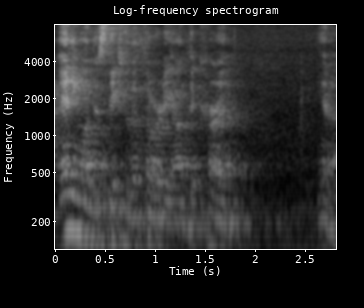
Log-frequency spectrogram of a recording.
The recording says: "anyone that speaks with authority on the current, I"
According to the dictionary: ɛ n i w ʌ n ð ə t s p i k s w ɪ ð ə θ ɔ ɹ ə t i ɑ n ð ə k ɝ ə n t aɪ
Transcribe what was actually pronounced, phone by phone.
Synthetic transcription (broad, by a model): ɛ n i w ʌ n ð ə t s p i k s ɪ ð ə θ ɔ ɹ ə t i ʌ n ð ə k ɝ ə n t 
